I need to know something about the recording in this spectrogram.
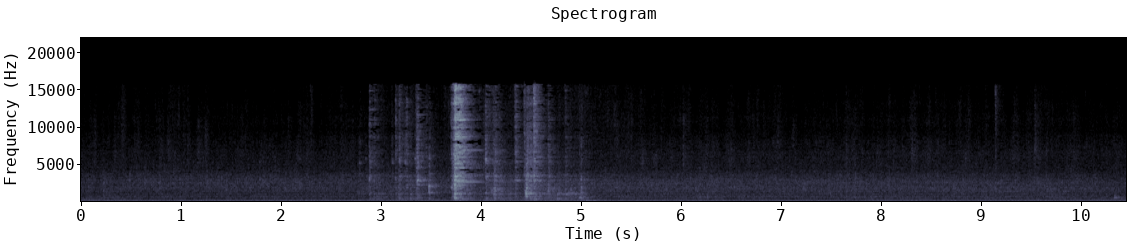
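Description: Metal kitchen utensils clattering against pans and dishes, a few sharp clacks between about three and five seconds in, the loudest near four seconds. Under them, beef pieces in gravy fry faintly and steadily in a skillet.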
